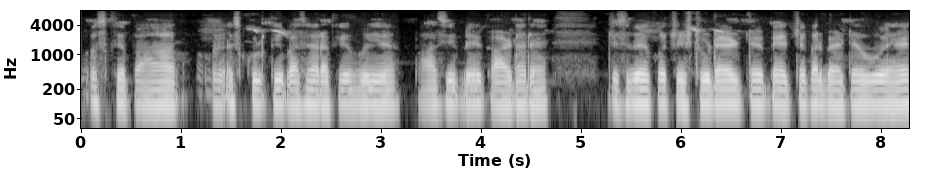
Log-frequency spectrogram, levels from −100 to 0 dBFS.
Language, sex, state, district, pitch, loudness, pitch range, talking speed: Hindi, male, Chandigarh, Chandigarh, 100 Hz, -19 LUFS, 95-100 Hz, 150 wpm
